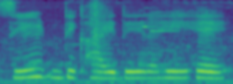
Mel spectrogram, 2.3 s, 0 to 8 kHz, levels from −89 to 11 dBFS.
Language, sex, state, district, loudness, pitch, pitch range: Hindi, female, Uttar Pradesh, Lucknow, -14 LUFS, 235 Hz, 225-240 Hz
